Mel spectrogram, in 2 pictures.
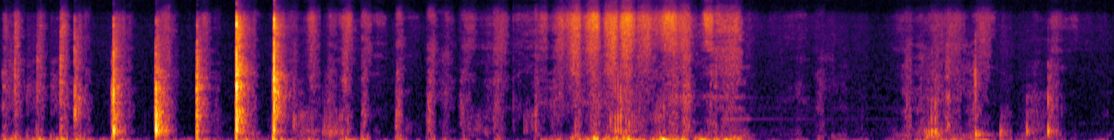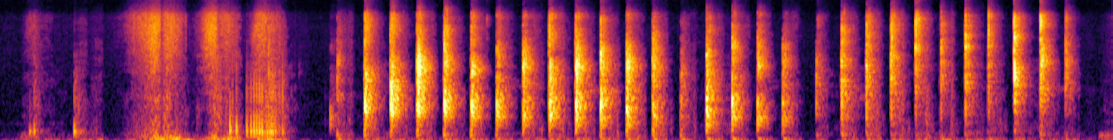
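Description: Hands pat and chop rapidly on a person's back.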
